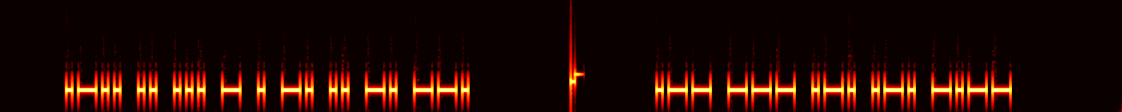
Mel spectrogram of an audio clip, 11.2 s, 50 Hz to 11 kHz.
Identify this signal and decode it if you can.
Morse code, heard as a keyed tone, about 20 wpm, 700 Hz. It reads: LISTENING WORRY
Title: Sets of 5 Words - New Word Drill - 20wpm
